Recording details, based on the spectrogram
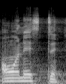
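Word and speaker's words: honest: इसे नहीं पढ़ते हैं एच और ओ अगर एक साथ आए तो एच का उच्चार नहीं करते हैं एच का उच्चारण नहीं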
